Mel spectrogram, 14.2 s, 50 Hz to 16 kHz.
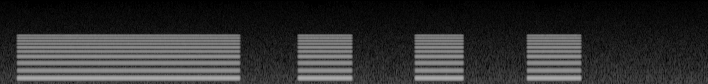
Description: Ship horn signal, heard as a ship's horn, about 320 Hz. 1 long, 3 short. At sea: a vessel under tow in fog.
